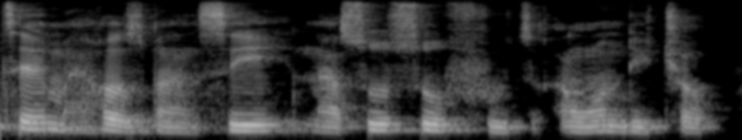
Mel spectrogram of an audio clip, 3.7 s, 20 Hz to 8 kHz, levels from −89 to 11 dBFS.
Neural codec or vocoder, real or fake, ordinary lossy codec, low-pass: none; real; none; none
